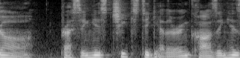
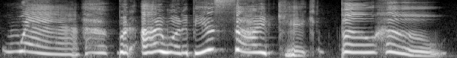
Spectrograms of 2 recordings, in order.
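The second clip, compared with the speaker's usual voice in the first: shrill mock crybaby wail, much higher and louder; high-pitched whine; 12 dB louder, slower than usual. Bully Gale mimicking Jack crying, a loud high mock wail. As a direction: sob it out like a mocked baby. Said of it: "He adopted a high-pitched whine".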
